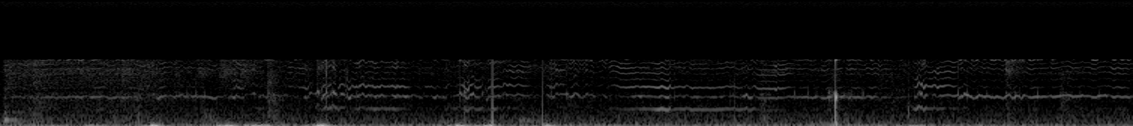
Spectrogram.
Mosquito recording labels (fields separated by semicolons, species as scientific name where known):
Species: mosquito; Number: one; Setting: cup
